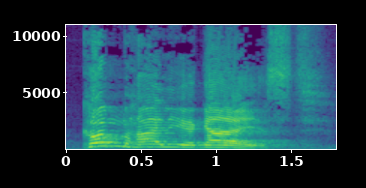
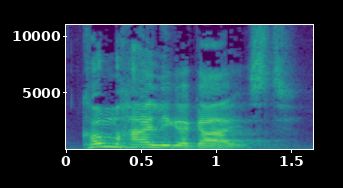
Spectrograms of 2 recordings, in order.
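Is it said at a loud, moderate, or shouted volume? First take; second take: loud; moderate. First: It is called louder than before. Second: It is called at moderate volume.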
